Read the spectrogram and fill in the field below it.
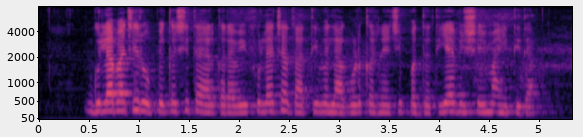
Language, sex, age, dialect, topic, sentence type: Marathi, female, 25-30, Northern Konkan, agriculture, question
